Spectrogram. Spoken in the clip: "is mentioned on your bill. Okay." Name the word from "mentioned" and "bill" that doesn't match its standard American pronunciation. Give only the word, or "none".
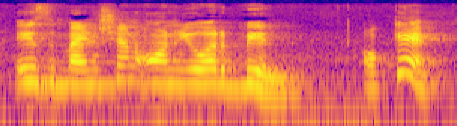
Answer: mentioned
